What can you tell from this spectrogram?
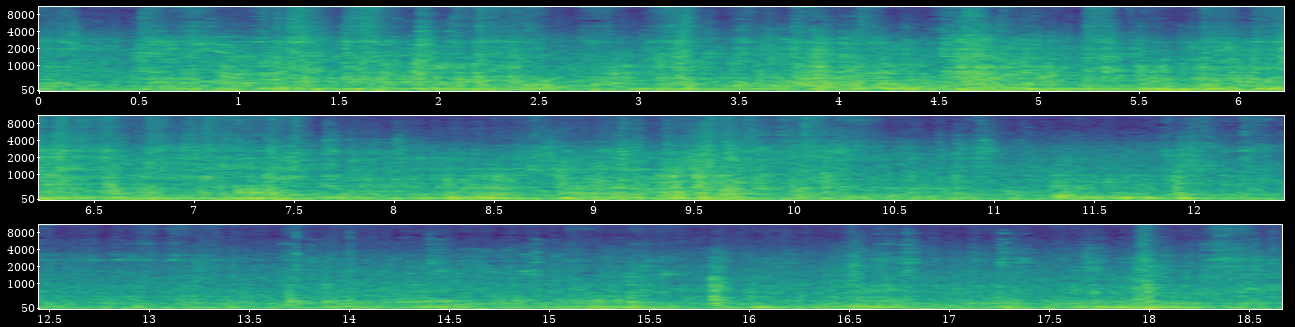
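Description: Narrow-gauge field railway train running along its track: wheels clattering over rail joints and the cars rattling continuously over a steady low drone.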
